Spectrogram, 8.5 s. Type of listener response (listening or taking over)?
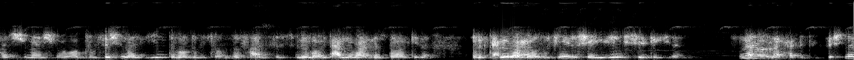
listening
